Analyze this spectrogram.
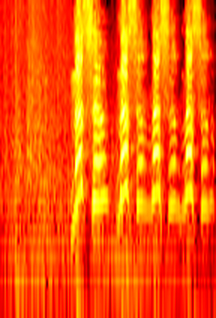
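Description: A young man shouts with excitement into a microphone.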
